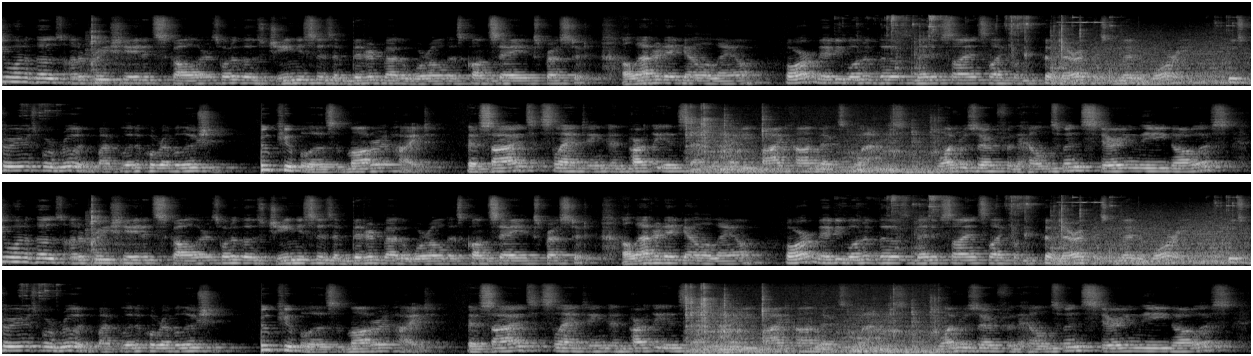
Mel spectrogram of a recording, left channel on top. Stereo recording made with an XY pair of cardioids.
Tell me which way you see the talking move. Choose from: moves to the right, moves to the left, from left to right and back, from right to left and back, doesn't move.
moves to the left.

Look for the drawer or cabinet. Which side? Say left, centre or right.
right.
